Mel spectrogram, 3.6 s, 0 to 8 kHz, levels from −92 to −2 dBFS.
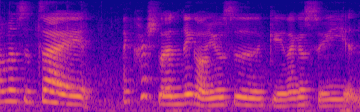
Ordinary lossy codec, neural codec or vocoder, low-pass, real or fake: none; none; none; real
